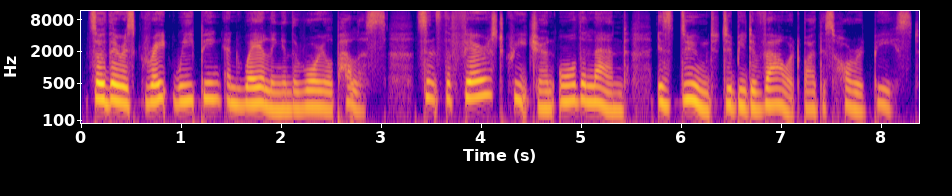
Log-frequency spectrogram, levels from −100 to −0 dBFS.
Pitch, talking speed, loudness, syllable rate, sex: 205 Hz, 200 wpm, -21 LUFS, 5.5 syllables/s, female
